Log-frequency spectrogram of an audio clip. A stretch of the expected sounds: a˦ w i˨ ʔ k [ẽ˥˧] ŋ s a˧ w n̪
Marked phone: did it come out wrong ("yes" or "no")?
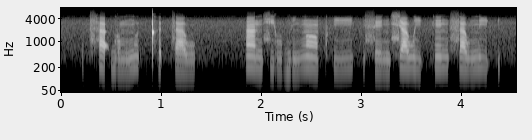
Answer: yes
